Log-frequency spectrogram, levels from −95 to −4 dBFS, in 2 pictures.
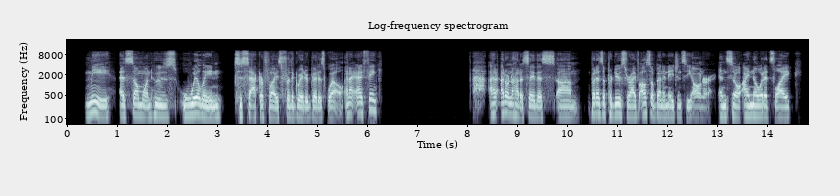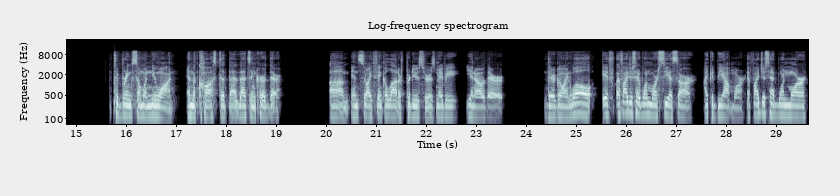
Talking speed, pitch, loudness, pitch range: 180 wpm, 125 Hz, -19 LUFS, 120-140 Hz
